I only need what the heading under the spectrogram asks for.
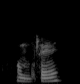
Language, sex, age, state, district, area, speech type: Bodo, male, 18-30, Assam, Baksa, rural, conversation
